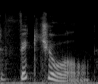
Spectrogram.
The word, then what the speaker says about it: victual: Through the actual difference seems little, we say actual but victual.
